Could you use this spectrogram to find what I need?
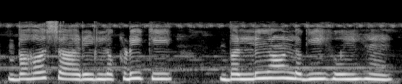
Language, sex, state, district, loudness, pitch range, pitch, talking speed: Hindi, female, Uttar Pradesh, Lucknow, -10 LUFS, 235-260 Hz, 245 Hz, 120 wpm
